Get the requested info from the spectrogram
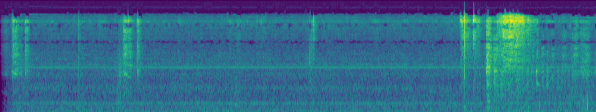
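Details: Steady low hum with a constant tone, occasional clicks and a brief rustling burst near the end, without any animal call.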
